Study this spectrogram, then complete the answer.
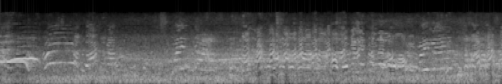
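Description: A crowd of people shrieks and chatters nearby.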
